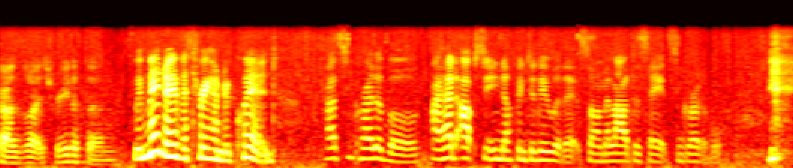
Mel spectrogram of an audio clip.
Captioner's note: laughs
